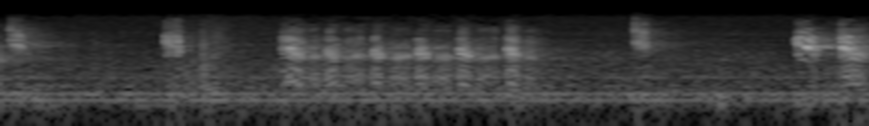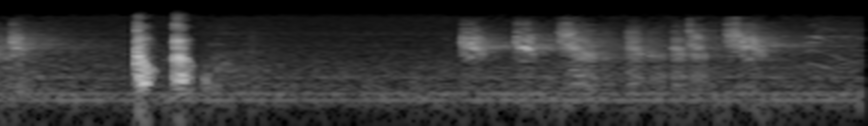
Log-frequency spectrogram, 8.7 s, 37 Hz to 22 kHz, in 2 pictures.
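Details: Monkeys in a jackalberry tree alarm calling fiercely, possibly because a leopard is hunting them, heard on a live sunrise safari drive on July 17, 2016: harsh, raspy bursts in uneven clusters, with two sharp louder cracks midway.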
